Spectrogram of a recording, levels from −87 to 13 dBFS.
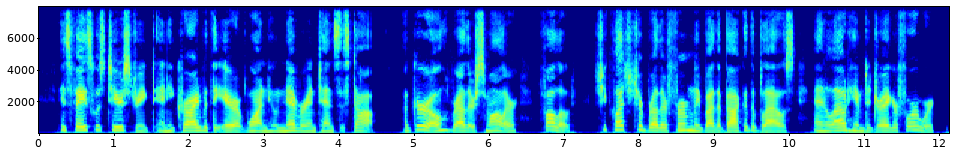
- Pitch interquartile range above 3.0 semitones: Yes, average, 3.7 semitones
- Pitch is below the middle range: No, medium, 185 Hz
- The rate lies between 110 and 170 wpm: No, fast, 205 wpm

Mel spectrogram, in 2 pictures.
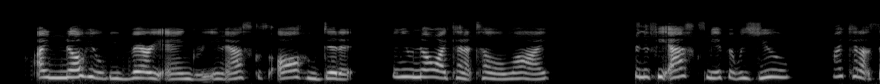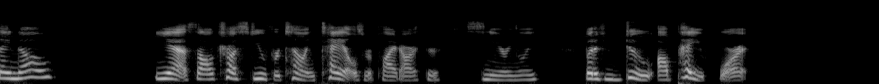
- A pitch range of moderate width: Yes, average, 4.5 semitones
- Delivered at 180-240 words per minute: Yes, average, 185 wpm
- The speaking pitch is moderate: No, very high, 275 Hz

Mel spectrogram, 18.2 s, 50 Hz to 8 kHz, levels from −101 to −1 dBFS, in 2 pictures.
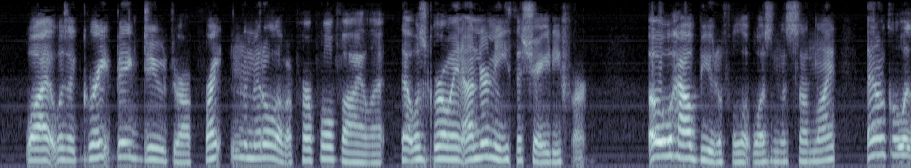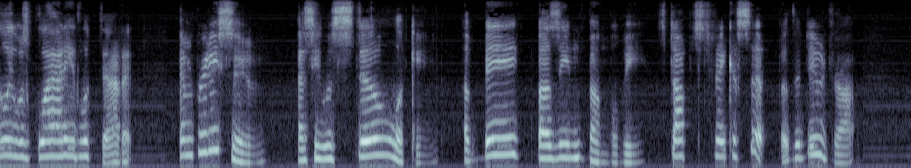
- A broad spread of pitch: Yes, wide, 6.6 semitones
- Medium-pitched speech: No, high, 210 Hz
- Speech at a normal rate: No, fast, 210 wpm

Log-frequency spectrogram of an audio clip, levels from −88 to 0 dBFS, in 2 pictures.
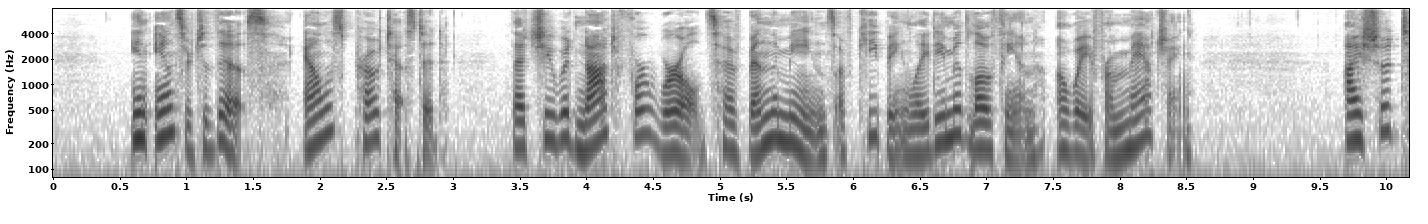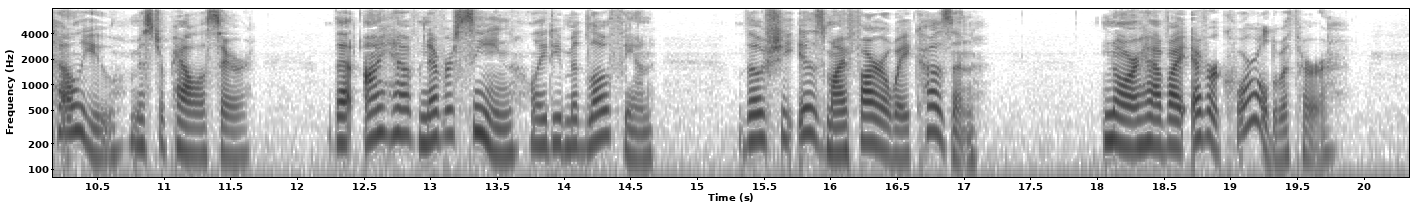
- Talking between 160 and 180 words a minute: No, average, 145 wpm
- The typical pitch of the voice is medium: No, high, 200 Hz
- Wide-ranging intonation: Yes, wide, 6.2 semitones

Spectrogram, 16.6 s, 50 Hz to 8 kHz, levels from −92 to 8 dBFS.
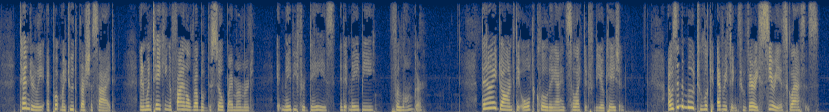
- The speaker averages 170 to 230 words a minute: Yes, average, 190 wpm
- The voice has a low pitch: No, high, 230 Hz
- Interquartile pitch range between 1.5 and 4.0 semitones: Yes, average, 3.3 semitones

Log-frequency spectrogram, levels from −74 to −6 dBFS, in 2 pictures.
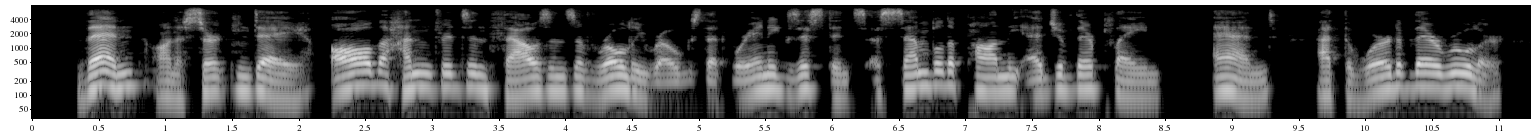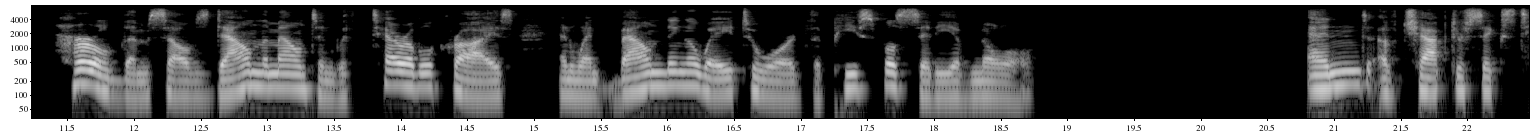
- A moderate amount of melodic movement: No, wide, 5.8 semitones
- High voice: No, low, 125 Hz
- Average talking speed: Yes, average, 145 wpm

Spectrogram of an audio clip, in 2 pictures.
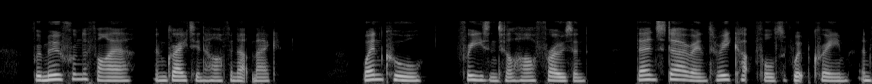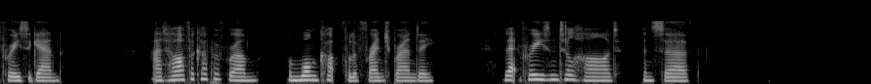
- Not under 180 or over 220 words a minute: No, average, 150 wpm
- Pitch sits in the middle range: Yes, medium, 180 Hz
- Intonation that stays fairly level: No, average, 3.2 semitones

